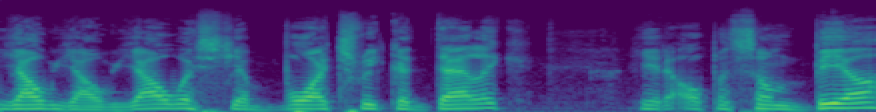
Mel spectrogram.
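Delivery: loud put-on American accent. Joking about being paid to open things, the speaker gives an intro in a put-on American accent. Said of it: "Do I need to put on an American accent first".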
